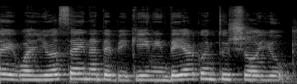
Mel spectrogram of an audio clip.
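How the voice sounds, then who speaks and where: A woman's medium-pitched voice with a Spanish accent, fairly even intonation and audible room echo. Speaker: podcast co-host. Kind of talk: casual chat.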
